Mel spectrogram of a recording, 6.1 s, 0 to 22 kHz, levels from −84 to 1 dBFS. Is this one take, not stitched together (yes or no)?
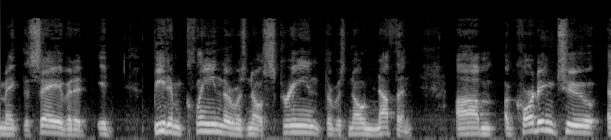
yes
